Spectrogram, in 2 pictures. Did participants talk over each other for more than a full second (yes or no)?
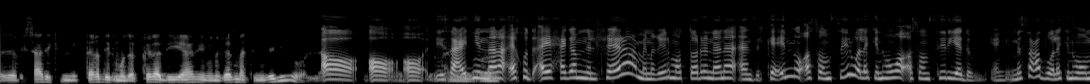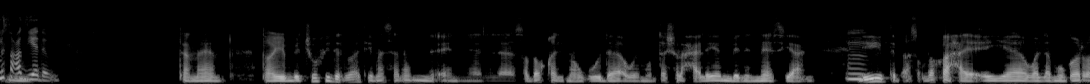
yes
